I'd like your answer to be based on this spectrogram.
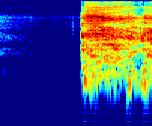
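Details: A single loud, harsh cough after near silence from an adult with a hoarse, raspy voice since catching an illness at the start of the month.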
